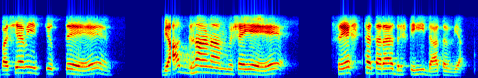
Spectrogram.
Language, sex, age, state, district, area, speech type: Sanskrit, male, 18-30, Tamil Nadu, Chennai, urban, conversation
